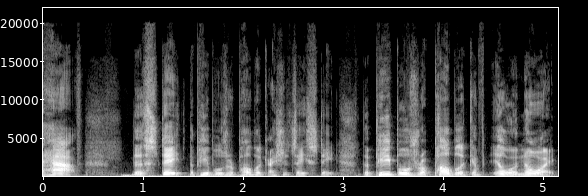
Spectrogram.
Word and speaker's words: Illinois: The People's Republic of Illinois, or Illinois, if you're from where I'm at, that's how they pronounce it in St. Louis.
